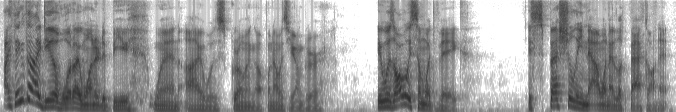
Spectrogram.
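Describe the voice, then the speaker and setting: A man's voice: sits low, fairly bright tone. A man, reflectively telling his life story in an interview, casual and thoughtful. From United States (Texas). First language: Korean. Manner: thoughtful, casual, with restarts and "like" fillers.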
